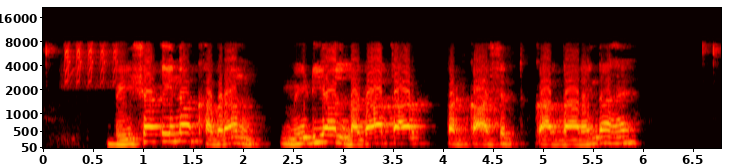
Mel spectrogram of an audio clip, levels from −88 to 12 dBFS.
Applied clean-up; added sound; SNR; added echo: neural mask model Resemble Enhance denoiser.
